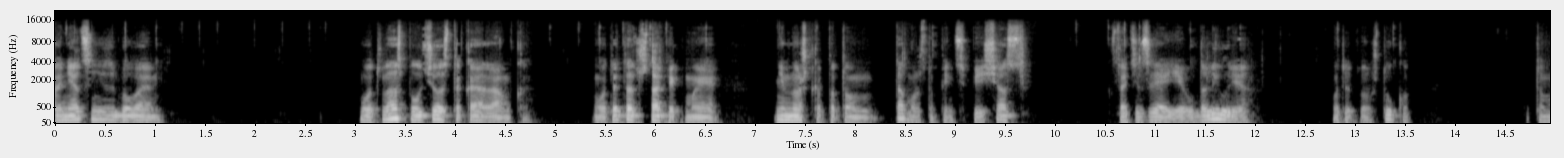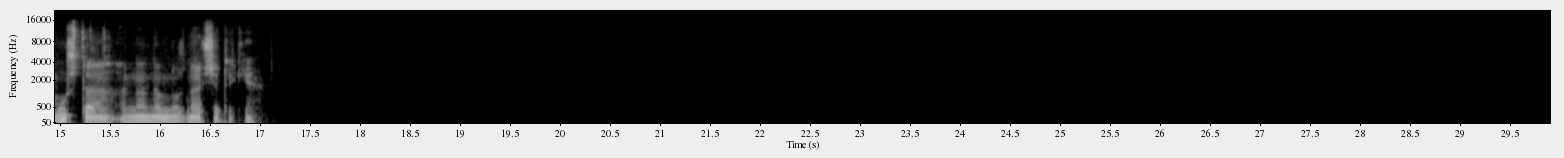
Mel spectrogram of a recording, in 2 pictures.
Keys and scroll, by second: 8.3 Tab, 12.0 ctrl+z, 18.9 z, 20.1 s, 21.7 ctrl+z, 22.0 s, 22.8 s, 25.4 z, 26.4 1, 26.9 ctrl+1, 27.1 z, 28.9 s, 29.2 x.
